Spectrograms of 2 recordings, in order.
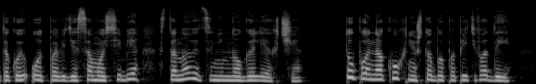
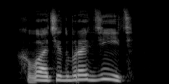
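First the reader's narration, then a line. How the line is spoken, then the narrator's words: Sleepy grumbling. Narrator (Russian): сонно ворчит Саша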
